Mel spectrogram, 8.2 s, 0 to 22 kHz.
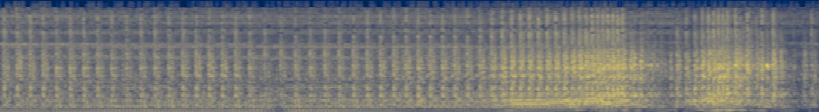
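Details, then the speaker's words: Toyota MR2 5S-FE engine at idle and revving: loud, sharp knocking that follows the rpm and keeps hammering when revved; rod knock from a failed connecting rod bearing, on the last start before the engine comes out. "if any of you have ever heard of rodnock or want to know what rodnock sounds like this is exactly what it sounds like uh follows the rpm it's loud it's i mean that rod is gone"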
